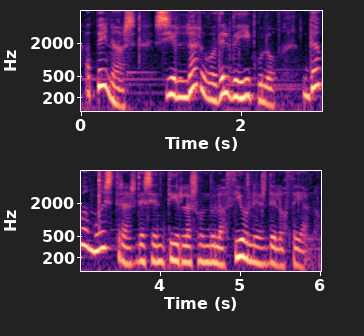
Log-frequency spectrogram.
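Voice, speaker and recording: Hushed asmr audiobook lady, super mellow dark voice, slow and soft, quiet music under. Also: on the low side, expressive. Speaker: audiobook narrator. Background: faint background music.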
